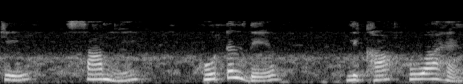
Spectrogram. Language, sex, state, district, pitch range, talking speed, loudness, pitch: Hindi, female, Madhya Pradesh, Dhar, 205-240 Hz, 90 wpm, -15 LUFS, 220 Hz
